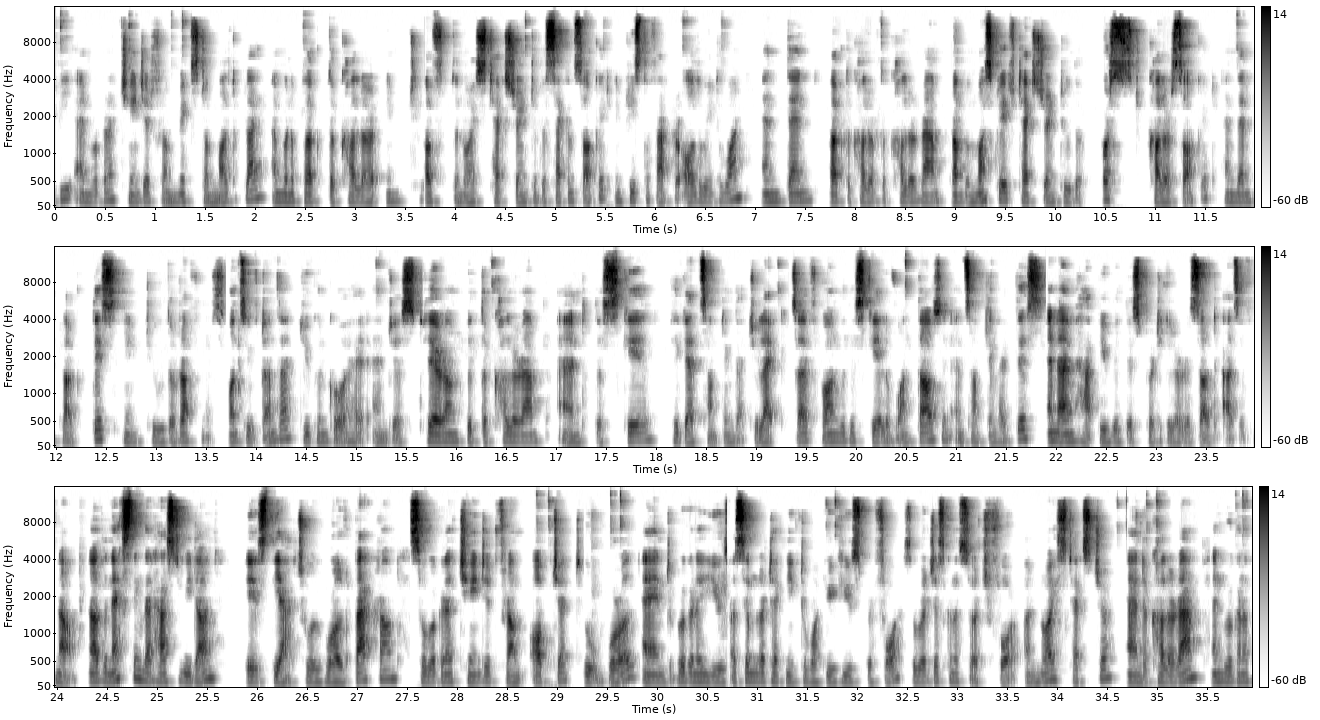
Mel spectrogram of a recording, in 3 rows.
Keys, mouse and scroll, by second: 1.4 click, 2.7-5.0 drag, 5.7 click, 7.0 click, 8.9-10.6 drag, 11.9-13.6 drag, 13.9 middle click, 15.6-16.6 drag, 19.3 0, 19.3-20.9 drag, 23.0-23.6 scroll down 1, 23.6-24.0 scroll down 2, 27.5 scroll down 5, 29.7 click, 29.8 middle click, 30.1-30.6 scroll up 4, 30.6 middle click, 31.1 scroll up 1, 31.3 shift+a, 35.0 shift+a.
